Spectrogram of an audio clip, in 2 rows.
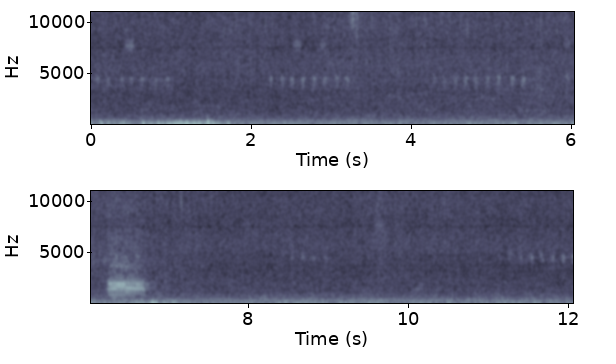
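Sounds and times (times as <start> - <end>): harsh crow-like bird call: 6.2 - 6.9.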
